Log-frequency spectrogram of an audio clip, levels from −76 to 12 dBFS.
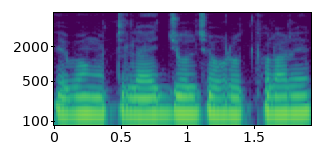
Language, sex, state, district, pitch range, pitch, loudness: Bengali, male, West Bengal, Jalpaiguri, 130-135 Hz, 135 Hz, -14 LUFS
